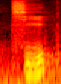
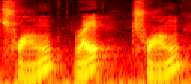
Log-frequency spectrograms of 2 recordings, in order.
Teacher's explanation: And then the second syllable, chuang, right, chuang, that's using the CH sound, which is kind of less of a clean sound and more air escaping your mouth and the rounded lips · Shown in: second take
